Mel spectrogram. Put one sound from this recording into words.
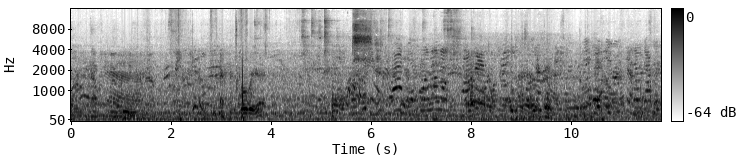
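Young children chatter and call out nearby, outdoors.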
